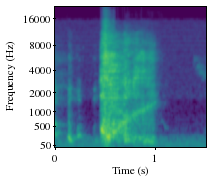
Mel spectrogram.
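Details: A podcast host's harsh cough, which he says makes him sound like he's dying, with his eyes watering afterward.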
